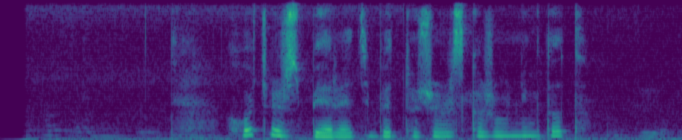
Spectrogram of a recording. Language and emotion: Russian, neutral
